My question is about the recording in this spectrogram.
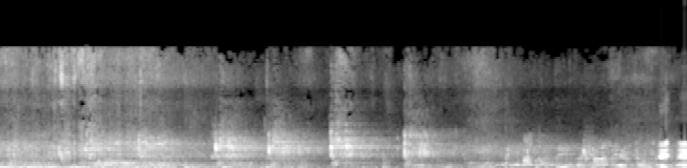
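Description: Ice hockey game sounds in an indoor rink: skate blades scraping the ice, a few stick-and-puck knocks, and players' voices echoing in the hall, clearest near the end.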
